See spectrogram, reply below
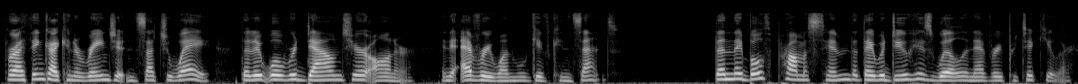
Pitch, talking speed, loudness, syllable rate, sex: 195 Hz, 210 wpm, -19 LUFS, 5.7 syllables/s, female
